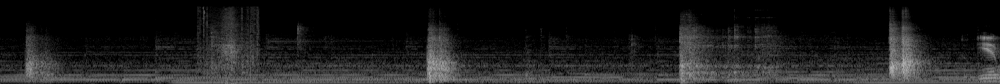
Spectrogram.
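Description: About five sharp thunks a couple of seconds apart over background music: a stainless steel mixing bowl and the pellet smoker being handled as sauced wings go back on the grill.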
